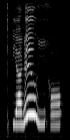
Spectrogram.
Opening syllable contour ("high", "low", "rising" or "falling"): low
